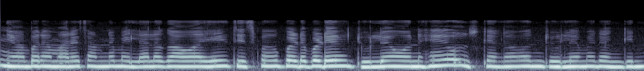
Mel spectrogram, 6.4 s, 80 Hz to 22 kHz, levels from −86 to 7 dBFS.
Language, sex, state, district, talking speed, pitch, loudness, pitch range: Hindi, female, Bihar, Jamui, 160 wpm, 285 Hz, -11 LUFS, 280-295 Hz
